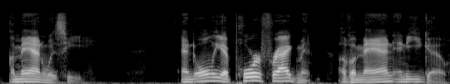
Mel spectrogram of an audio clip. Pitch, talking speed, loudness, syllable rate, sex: 110 Hz, 185 wpm, -19 LUFS, 5.0 syllables/s, male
